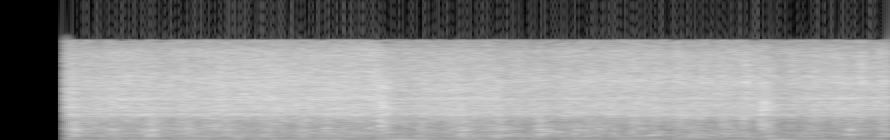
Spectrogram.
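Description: Steady hiss of steam from a riveted stationary steam boiler and engine.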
